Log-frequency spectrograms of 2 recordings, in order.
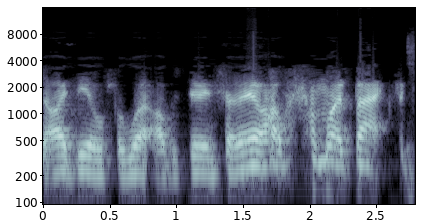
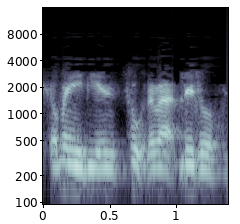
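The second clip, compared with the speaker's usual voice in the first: usual speaking voice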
